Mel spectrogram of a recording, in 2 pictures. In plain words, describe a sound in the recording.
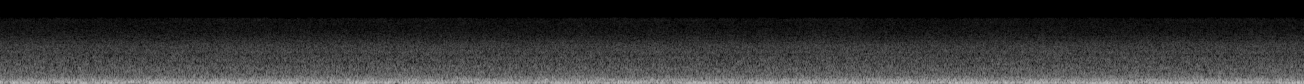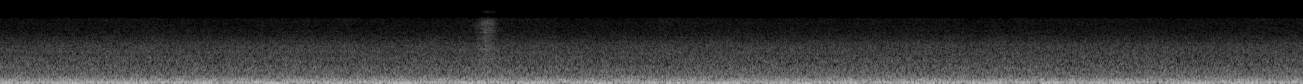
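A rooftop ventilation fan hums with a steady low rumble, close by.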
